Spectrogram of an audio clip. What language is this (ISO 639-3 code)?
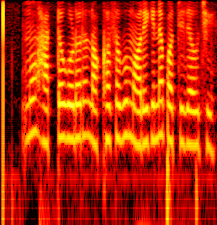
ori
